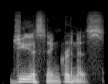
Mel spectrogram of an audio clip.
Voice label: "Geosynchronous", American

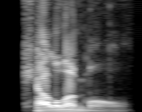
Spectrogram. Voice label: "calomel", American

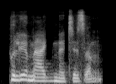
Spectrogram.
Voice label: "Palaeomagnetism", Indian; Dictionary

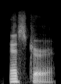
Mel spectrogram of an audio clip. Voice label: "ester", American

